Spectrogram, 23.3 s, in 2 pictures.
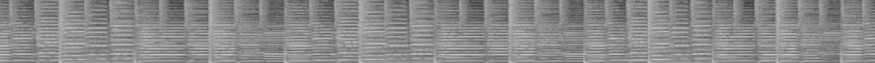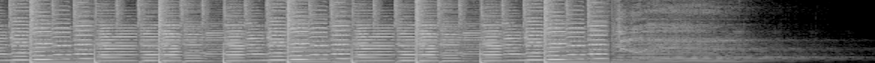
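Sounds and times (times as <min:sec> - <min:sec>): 
jig tune: 0:00.0 - 0:20.3.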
